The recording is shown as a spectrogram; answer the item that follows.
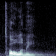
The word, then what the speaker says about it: Ptolemy: And then Ptolemy, if I'm pronouncing it right, Ptolemy, he took control of Egypt and the southern portion. What was it? Ptolemy? Yeah, yeah.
